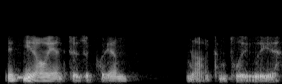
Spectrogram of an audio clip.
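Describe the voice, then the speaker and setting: A man's voice: low voice, sing-song, vocal fry. Easygoing man on a tinny phone line. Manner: reflective, easygoing, quick to laugh. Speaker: guest, mental health association director. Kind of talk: casual interview chat.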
